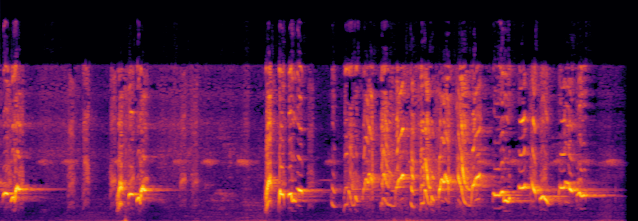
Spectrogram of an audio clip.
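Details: Sooty-headed bulbul singing to lure bulbuls, two short whistled phrases then a long busy stretch of warbled, rising and falling notes.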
